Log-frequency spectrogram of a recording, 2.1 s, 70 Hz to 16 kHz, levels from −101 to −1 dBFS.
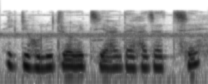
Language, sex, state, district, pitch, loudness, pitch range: Bengali, female, West Bengal, Cooch Behar, 210 Hz, -14 LUFS, 205-235 Hz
